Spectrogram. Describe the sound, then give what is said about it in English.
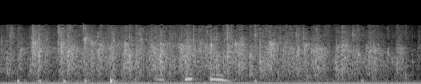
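An audience applauds the speakers after their talks, a steady, dense wash of many hands clapping at once, with a few faint low murmurs of voices underneath. “If we could give the speakers a round of applause, please.”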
